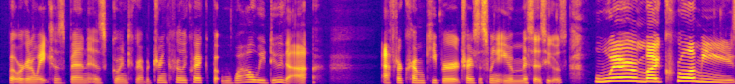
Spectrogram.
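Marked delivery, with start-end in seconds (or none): 8.9-11.1 high, slow, heartbroken, distraught cry. Narrator voices the character after his swing misses, as distraught Crumb Keeper. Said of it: "he's just so distraught".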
